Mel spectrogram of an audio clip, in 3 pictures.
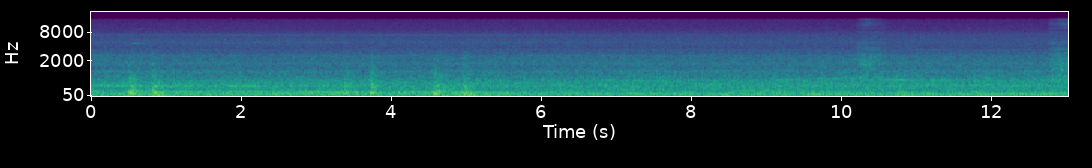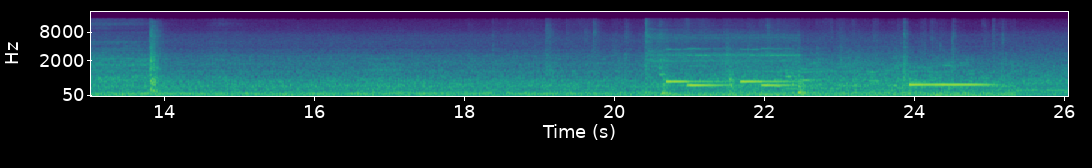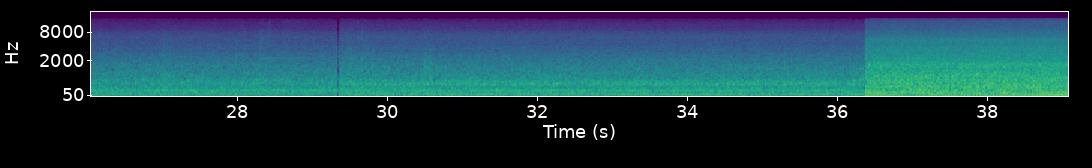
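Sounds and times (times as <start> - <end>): train running low drone: 0.0 - 39.0
two-note chime: 20.7 - 22.5, 24.0 - 25.2.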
